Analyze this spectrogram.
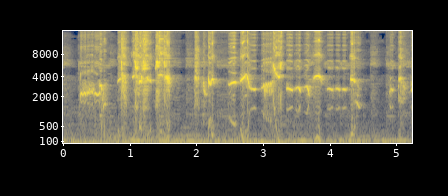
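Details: Singing Oriental magpie-robin giving harsh 'kasaran' material that provokes rivals to puff up. Loud broadband squawks alternate with clear whistled notes and slurred downward phrases, uneven in rhythm, with a low hum beneath.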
